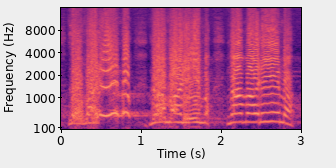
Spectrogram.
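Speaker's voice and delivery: high, repeated cries of alarm; panicked yelling. Acted. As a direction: yell it like a frightened crew going under. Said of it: "lo ve a todos gritando".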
